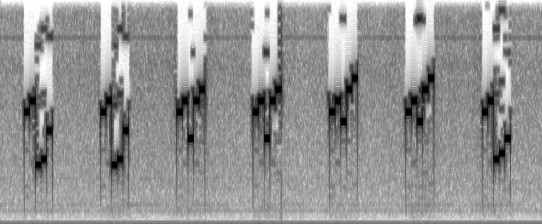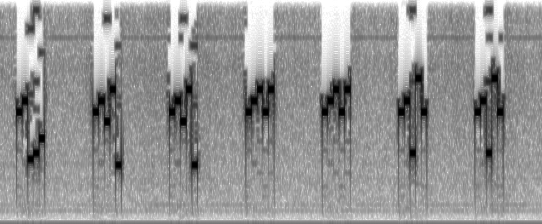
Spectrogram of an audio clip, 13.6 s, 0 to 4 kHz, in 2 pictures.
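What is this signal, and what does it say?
Five-tone selective call (ZVEI), heard as quick runs of five tones, tones of about 70 ms. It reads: 89126 89126 89590 89590 89700 89700 89235 89235 89701 89701 89080 89080 89338 89338
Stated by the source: ZVEI five-tone selective call received on an SDR.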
